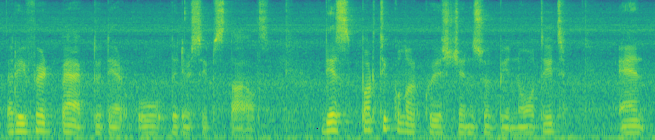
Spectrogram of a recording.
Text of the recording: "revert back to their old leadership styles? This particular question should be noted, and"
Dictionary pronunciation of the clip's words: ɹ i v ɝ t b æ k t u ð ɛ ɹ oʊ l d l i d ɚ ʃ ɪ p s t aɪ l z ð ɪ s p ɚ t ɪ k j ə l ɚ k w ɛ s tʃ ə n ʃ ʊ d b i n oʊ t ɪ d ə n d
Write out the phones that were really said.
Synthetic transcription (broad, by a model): ɹ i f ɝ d b æ k t u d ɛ ɹ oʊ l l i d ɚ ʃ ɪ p s t aɪ l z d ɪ s p ɚ t ɪ k j ə l ɚ k w ɛ s tʃ ə n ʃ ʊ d b i n oʊ t ɪ d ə n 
